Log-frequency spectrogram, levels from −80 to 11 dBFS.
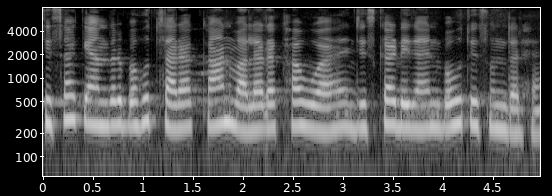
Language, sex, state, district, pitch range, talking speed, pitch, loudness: Hindi, female, Jharkhand, Deoghar, 230-255 Hz, 195 wpm, 235 Hz, -14 LUFS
